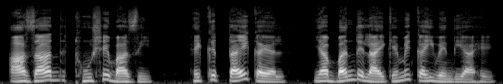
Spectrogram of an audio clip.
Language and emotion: Sindhi, neutral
